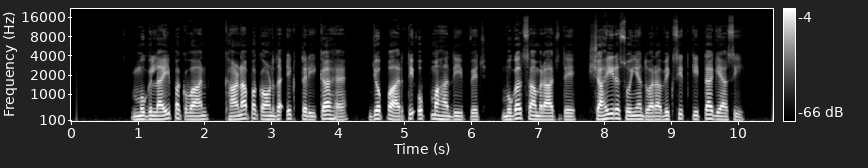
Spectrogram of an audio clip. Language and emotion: Punjabi, neutral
